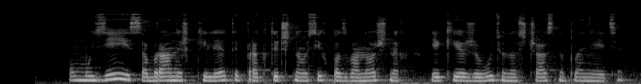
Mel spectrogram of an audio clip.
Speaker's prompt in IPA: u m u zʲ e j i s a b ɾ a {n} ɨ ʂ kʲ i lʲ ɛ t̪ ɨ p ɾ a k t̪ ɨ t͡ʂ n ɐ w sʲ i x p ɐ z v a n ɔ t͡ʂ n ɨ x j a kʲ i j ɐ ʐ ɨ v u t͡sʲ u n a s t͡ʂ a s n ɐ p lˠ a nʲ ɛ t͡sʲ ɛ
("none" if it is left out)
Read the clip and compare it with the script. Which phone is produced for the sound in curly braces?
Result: n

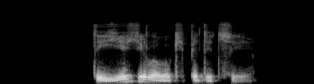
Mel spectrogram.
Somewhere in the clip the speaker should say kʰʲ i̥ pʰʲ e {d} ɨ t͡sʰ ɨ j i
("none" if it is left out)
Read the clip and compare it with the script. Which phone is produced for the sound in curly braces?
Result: d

